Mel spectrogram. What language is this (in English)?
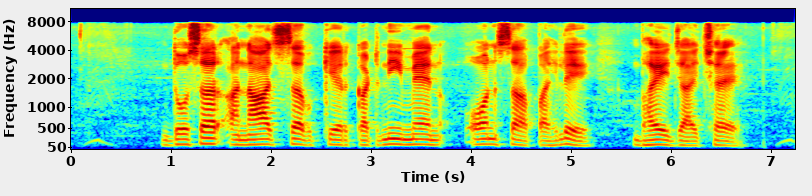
Maithili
